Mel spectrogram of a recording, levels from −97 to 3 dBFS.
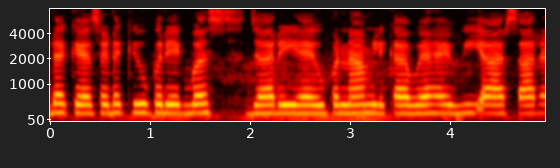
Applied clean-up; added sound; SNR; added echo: none; none; none; none.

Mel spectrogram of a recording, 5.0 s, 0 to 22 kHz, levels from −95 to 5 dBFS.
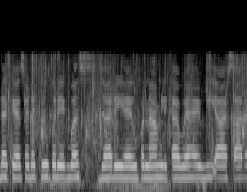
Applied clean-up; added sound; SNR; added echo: none; Bathtub (filling or washing); 18 dB; none.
